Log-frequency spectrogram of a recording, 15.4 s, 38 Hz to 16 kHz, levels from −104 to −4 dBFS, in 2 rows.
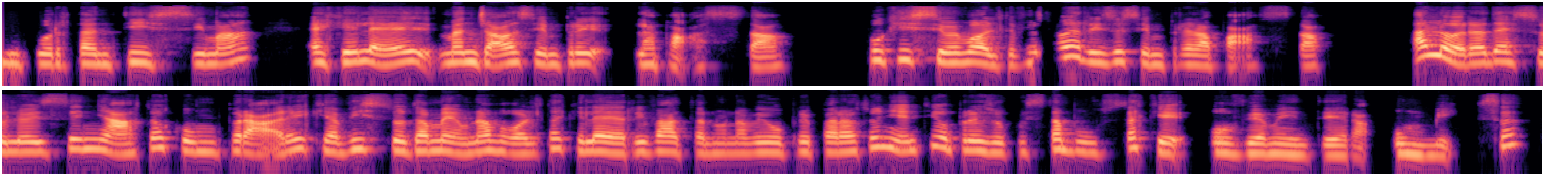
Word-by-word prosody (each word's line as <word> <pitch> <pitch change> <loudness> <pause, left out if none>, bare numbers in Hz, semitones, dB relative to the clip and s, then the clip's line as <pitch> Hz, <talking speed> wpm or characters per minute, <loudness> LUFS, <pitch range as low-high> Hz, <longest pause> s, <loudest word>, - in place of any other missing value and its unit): importantissima 195 +2 -1 0.3
è 215 +1 +1
che 220 - +3
lei 210 0 +3
mangiava 210 -1 +5
sempre 205 -1 -2
la 190 - -3
pasta. 160 0 -2 0.4
Pochissime 250 -3 +1
volte 200 -4 +3
faceva 215 - -1
il - - +1
riso 215 +1 0
e - - 0
sempre 185 -3 -5
la 175 -1 +3
pasta. 175 -1 -3 0.4
Allora 295 - +6
adesso 225 -1 -1
le 195 - 0
ho - - +2
insegnato 195 +1 +3
a 260 - -1
comprare 205 +1 +1
che 230 -4 -6
ha 195 - +2
visto 230 -1 -1
da 205 0 +4
me 205 -2 +2
una 190 +4 +1
volta 175 +2 -2
che 225 -5 -6
lei 200 -1 +6
è - - +2
arrivata 190 +1 0
e - - -5
non 175 0 -9
avevo 185 +1 -2
preparato 195 +5 -1
niente, 235 +1 -2
io 260 - +2
ho - - -10
preso 205 -4 0
questa 190 +5 -2
busta 195 +3 -5
che 200 -7 -1
ovviamente 170 -3 -2
era 150 -2 -4
un 165 -2 -2
mix 155 - -7
200 Hz, 195 wpm, -24 LUFS, 180-220 Hz, 0.4 s, Allora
